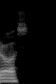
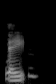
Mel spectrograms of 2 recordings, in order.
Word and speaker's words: Astin: Not Austin. Aston. Is it spelled like Aston? Astin. Astin. Yes.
